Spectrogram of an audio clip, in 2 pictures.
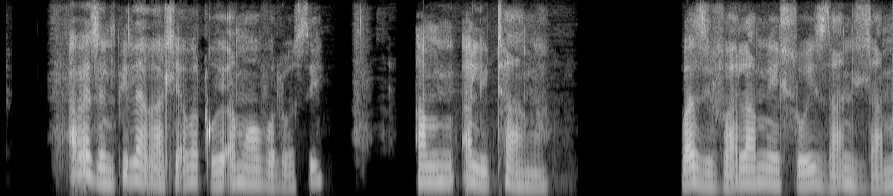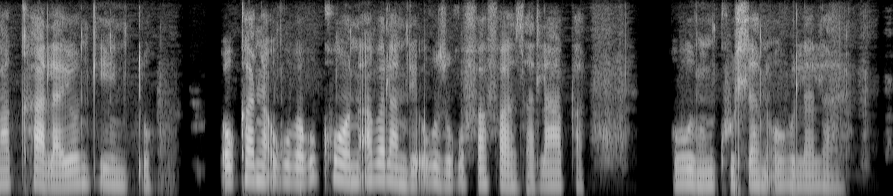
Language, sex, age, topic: North Ndebele, male, 36-49, health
